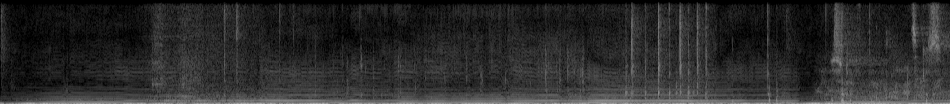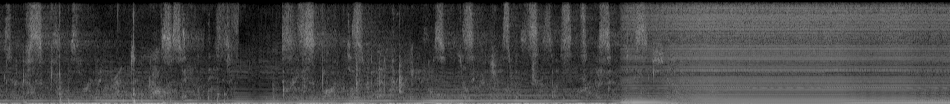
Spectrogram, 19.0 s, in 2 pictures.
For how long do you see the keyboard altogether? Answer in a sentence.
You can hear the keyboard for 12 seconds altogether.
